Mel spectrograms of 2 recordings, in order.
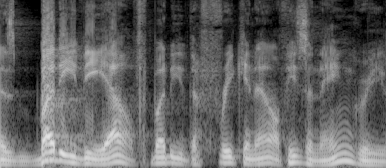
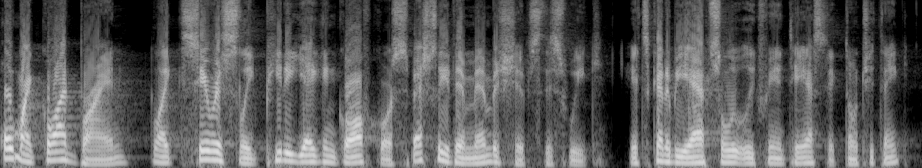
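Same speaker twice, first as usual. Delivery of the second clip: put-on animated cartoon dad character voice; 3 semitones higher than usual. Thank a golf course sponsor on the show, in a Peter Griffin voice. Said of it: "like Peter Griffin".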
